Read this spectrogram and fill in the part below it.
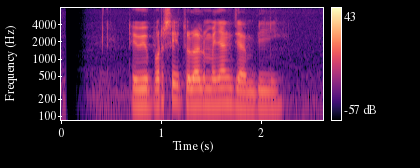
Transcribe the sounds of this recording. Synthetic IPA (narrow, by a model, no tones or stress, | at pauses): d̥ewipərsid̪̥o̤lanməɲaŋd͡ʒambi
